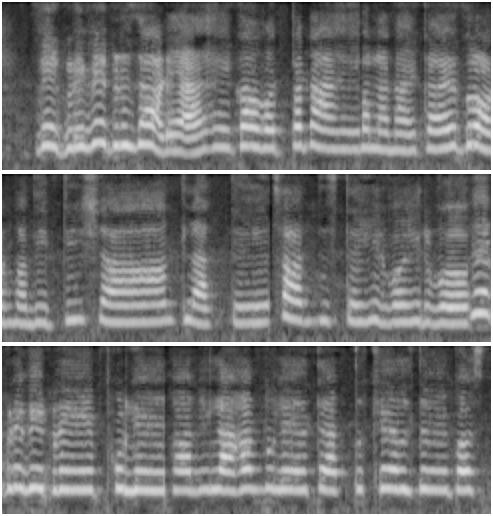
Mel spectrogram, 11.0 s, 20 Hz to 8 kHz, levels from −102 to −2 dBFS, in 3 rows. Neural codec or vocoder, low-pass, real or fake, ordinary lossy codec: codec, 16 kHz, 4 kbps, FreqCodec, smaller model; none; fake; none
